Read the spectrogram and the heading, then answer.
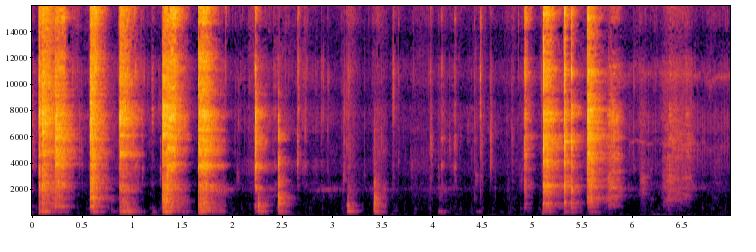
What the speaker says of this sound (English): Crush the tomato pieces.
